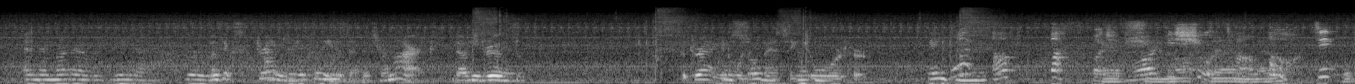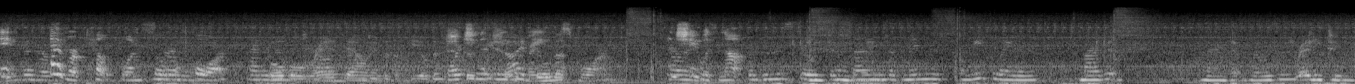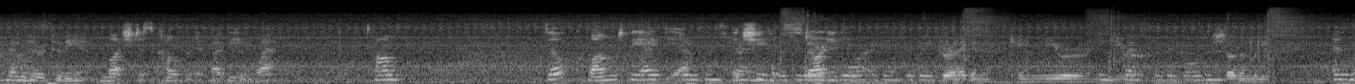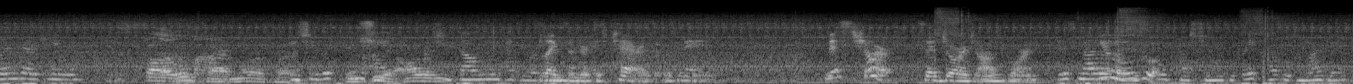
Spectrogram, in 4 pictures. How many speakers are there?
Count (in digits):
6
